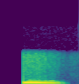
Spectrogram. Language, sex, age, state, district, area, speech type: Manipuri, male, 18-30, Manipur, Kangpokpi, urban, conversation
